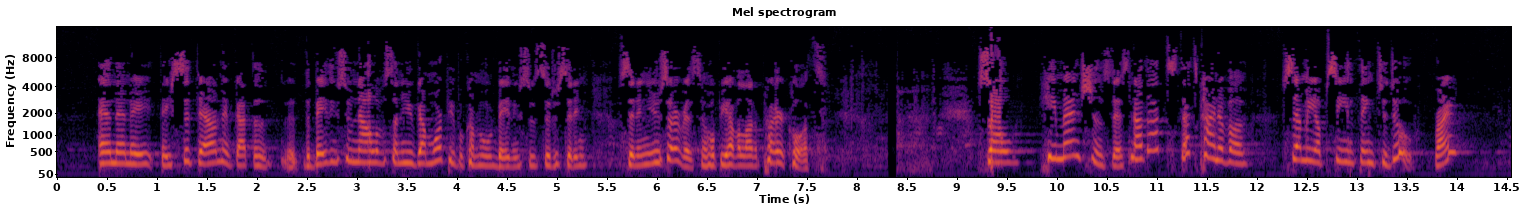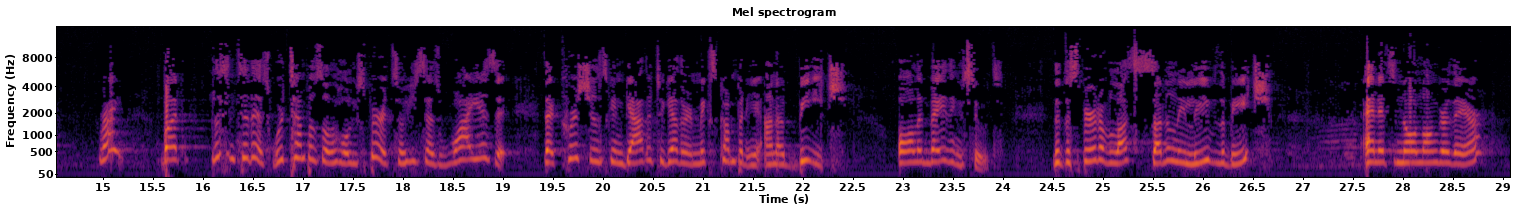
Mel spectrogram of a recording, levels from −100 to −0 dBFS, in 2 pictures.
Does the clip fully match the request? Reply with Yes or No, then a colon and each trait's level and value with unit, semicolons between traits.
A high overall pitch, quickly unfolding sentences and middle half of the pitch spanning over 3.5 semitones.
Yes: very high, 260 Hz; fast, 215 wpm; average, 3.9 semitones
